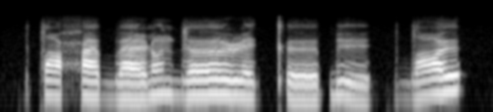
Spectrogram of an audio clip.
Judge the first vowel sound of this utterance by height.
low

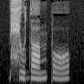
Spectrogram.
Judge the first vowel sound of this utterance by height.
high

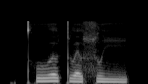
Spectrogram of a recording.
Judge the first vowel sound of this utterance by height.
high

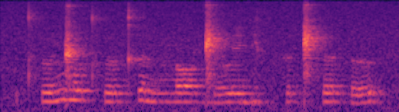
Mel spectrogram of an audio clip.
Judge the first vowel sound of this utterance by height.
mid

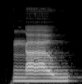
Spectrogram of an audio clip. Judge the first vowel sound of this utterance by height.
low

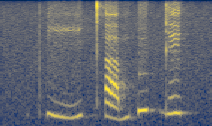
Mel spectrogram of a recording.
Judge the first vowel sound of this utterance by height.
high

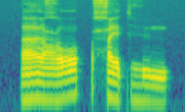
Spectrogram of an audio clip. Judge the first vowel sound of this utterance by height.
low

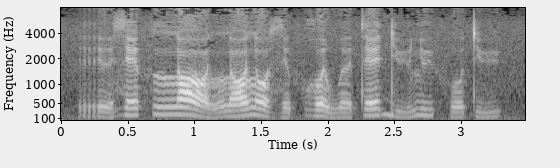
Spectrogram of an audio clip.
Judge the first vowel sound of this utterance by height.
mid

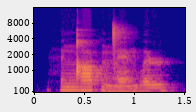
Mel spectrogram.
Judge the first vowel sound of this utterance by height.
mid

